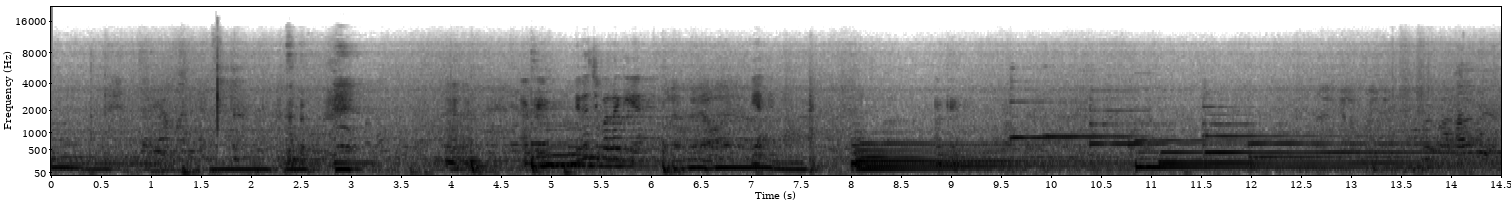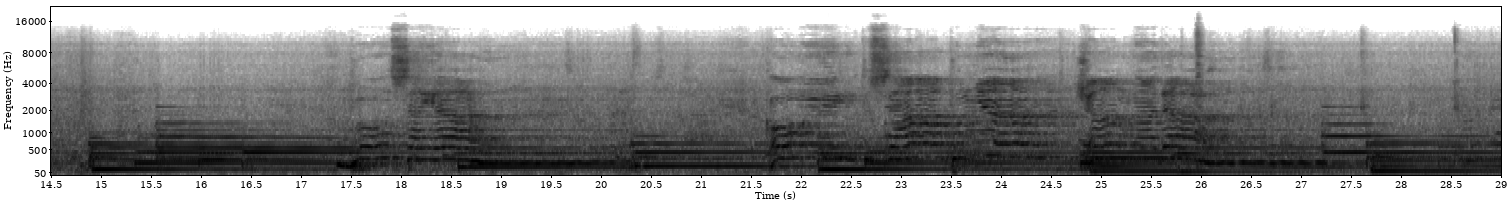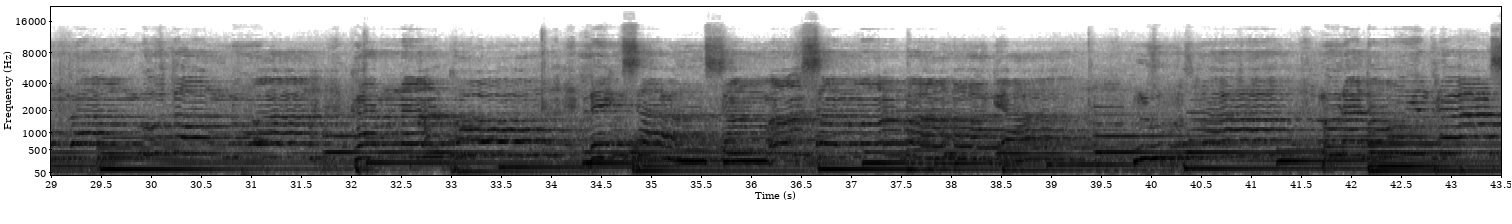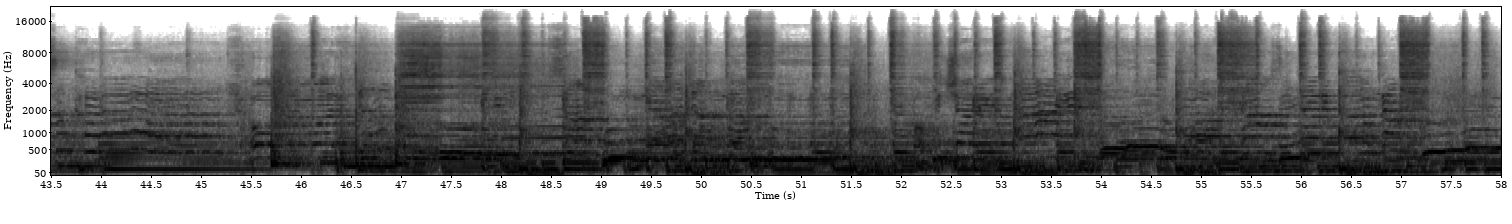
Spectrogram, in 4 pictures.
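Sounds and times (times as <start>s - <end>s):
live band playing: 0.0s - 58.0s
woman singing: 17.3s - 20.5s, 21.6s - 27.8s, 28.9s - 58.0s.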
